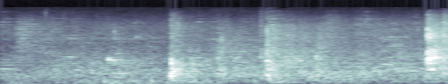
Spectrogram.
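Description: A few faint knocks and clatters of candlepin bowling alley sounds, about half a second apart.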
